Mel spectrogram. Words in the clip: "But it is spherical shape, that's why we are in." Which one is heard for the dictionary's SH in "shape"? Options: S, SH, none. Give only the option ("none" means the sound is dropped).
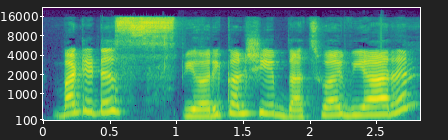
SH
